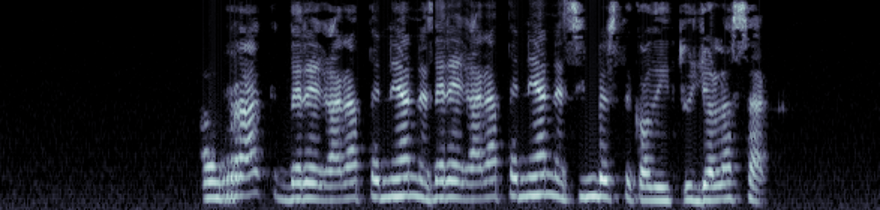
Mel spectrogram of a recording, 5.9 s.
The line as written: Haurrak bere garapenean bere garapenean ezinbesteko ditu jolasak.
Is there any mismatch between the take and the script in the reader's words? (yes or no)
no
